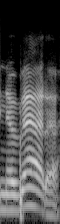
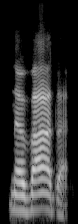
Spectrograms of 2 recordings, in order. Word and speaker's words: Nevada: people in nevada say nevada however that is a spanish word and it is pronounced properly as nevada and but they don't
